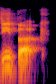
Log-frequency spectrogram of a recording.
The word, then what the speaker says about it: Deepak: It was just, and in Hindi, you'd pronounce it Deepak, which means to bring light. And in English, it translates phonetically, D-E-E-P-A-K.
